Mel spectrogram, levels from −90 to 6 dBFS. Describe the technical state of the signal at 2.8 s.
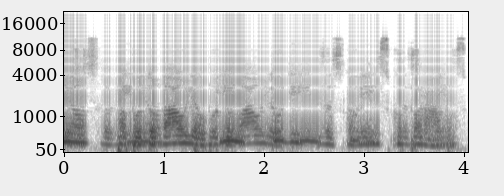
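At 2.8 s, as across the whole clip, a doubled audio track is present: a full-band copy of the speech trails the original by roughly 0.7 s, about 5 dB quieter. It is likely a second capture path or an edit holding two copies. Unlike an echo or reverb, the copy carries no decay or room colour.

Heavy HE-AAC compression is also audible, likely from a very low bitrate, around 12 kbps. The treble is rebuilt from copied lower bands rather than coded, so sibilants sound gritty, metallic or lispy. This separates it from plain low-pass coding, which would sound dull.

A padded block size mismatch runs through this moment as well. Each block is written short and filled with zeros, which fits 512-sample reads. The inserted gaps produce a steady buzz at 86.1 Hz and slow the audio to 0.938 times speed. This periodic buzz distinguishes it from random dropouts.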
